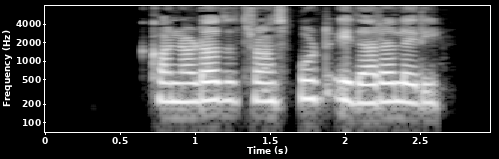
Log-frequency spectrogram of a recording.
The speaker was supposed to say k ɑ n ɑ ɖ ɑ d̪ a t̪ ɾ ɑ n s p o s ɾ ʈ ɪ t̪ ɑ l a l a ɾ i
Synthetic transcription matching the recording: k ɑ n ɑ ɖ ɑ d̪ ə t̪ ɾ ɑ n s p o ɾ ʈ ɪ d̪ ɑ ɾ a l a ɾ i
